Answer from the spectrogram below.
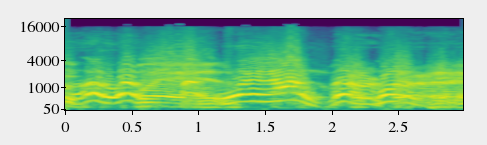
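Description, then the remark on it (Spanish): A dog barks and yowls, loud, drawn-out calls rising and falling in pitch, running almost continuously for a few seconds with a brief break near the end. “Hasta perros traemos.”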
